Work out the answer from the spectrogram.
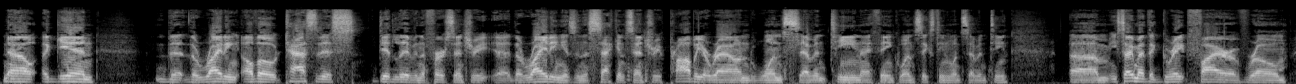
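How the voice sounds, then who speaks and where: A man's voice: on the low side, steady tone, moderate pace, sharp tone, no room sound, low-quality recording. A man co-hosting a casual podcast, picking apart a book with a sarcastic, mocking manner and frequent laughter. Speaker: podcast co-host. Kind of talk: casual chat reviewing a book.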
